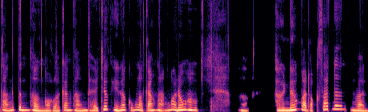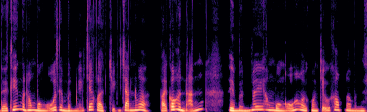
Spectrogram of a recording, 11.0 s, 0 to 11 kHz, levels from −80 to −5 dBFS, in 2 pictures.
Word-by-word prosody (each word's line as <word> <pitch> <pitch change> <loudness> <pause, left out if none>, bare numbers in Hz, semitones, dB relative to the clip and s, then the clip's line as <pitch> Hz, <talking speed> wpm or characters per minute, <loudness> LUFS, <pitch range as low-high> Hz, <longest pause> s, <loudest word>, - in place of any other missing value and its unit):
thẳng 210 -6 -1
tinh 230 -2 +2
thần 215 -5 +3
hoặc 180 0 -2
là 180 - 0
căng 225 +4 -1
thẳng 195 -1 0
thể 205 0 -1
chất 300 +7 -1
thì 220 -5 +3
nó 240 - +3
cũng 225 -1 -5
là 240 -4 +1
căng 210 +2 +1
thẳng 215 -1 -1
mà, 260 -1 +2
đúng 245 +4 +5
hông? 250 -3 +3 0.7
Ờ, 185 -2 -1 0.4
ờ, 210 -1 +3
nếu 225 +5 +6
mà 250 - +4
đọc 195 -4 -4
sách 300 +1 -1
á 335 - +1 0.2
mà 195 -4 +1
để 195 +1 0
khiến 280 +8 -2
mình 255 -6 0
hông 225 -1 +1
buồn 195 -2 +2
ngủ 185 +6 -1
thì 245 -2 0
mình 180 -3 0
nghĩ 165 - -10
chắc 280 -3 -2
là 200 - +4
chuyện 160 - -10
tranh 225 0 +2
quá 260 - +2
à, - - -4 0.2
phải 180 - +1
có 290 - +5
hình 265 -9 +3
ảnh 210 +5 -2 0.4
thì 210 -3 +6
mình 180 -1 0
mới 290 +2 -1
hông 245 -5 -1
buồn 195 -3 +2
ngủ 185 +5 -2
thôi, 250 -6 0
còn 195 -3 0
chữ 210 +2 -3
không 255 -3 -2
là 210 -3 -1
mình 175 -2 -2
215 Hz, 310 wpm, -19 LUFS, 195-245 Hz, 0.7 s, nếu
